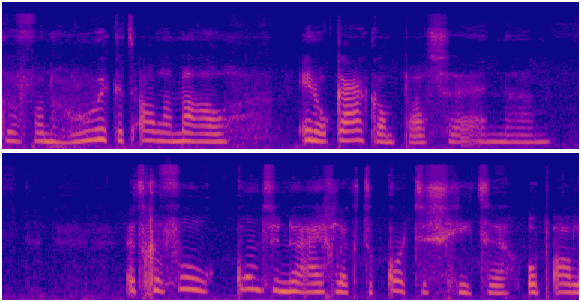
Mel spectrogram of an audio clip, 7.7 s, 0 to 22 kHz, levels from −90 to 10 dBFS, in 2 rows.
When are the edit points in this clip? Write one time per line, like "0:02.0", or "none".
0:01.9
